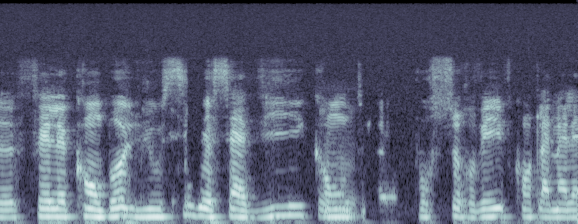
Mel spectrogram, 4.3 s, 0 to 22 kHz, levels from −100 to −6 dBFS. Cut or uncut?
uncut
